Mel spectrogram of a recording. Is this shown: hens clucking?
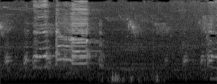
yes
